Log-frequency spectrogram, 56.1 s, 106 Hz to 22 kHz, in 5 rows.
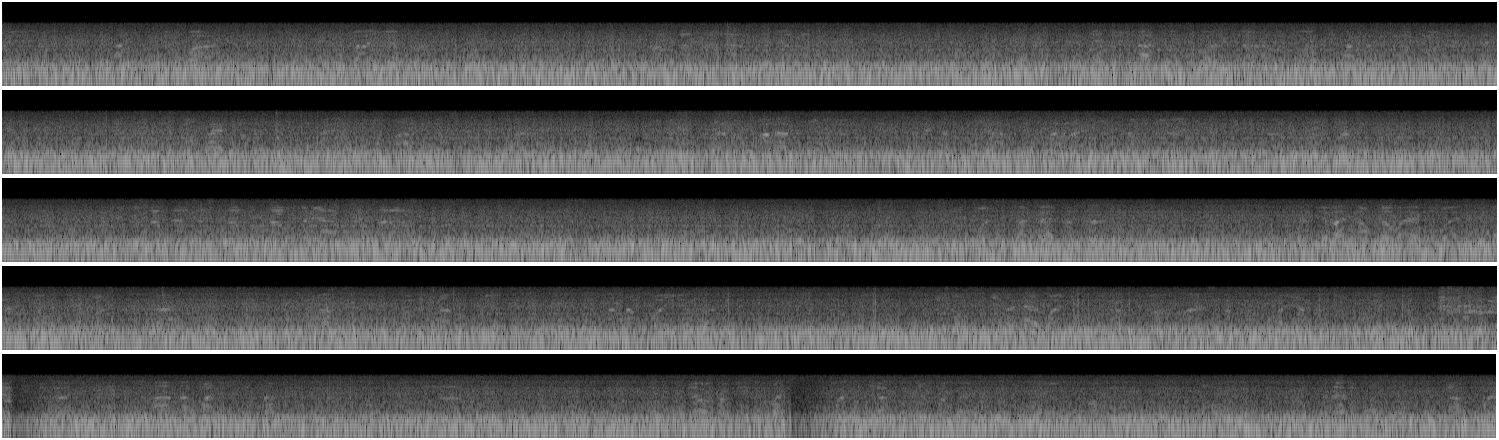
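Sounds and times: jet engines roaring: 0.0s - 56.0s.

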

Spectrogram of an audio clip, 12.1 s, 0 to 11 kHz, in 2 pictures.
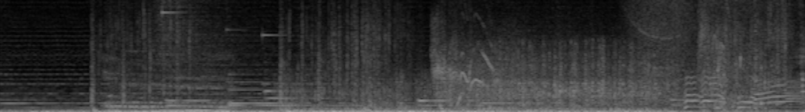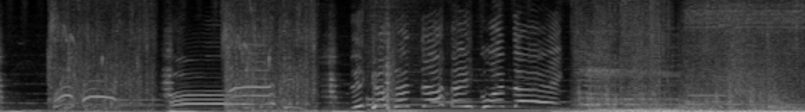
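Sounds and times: background music: 0.0s - 12.0s
volcano rumbling and crashing: 2.0s - 5.1s.

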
